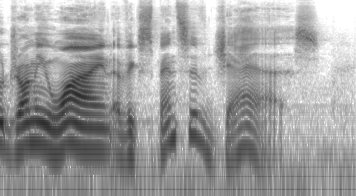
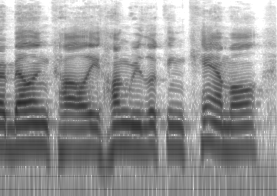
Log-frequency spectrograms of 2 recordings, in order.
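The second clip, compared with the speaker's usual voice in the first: plain reading voice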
